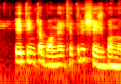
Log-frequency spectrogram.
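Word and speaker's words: 땅: তো ইউং এর শেষ বর্ণ হচ্ছে অং।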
